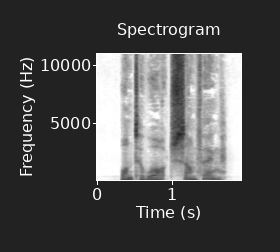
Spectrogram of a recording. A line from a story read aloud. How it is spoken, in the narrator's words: He murmured into my hair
